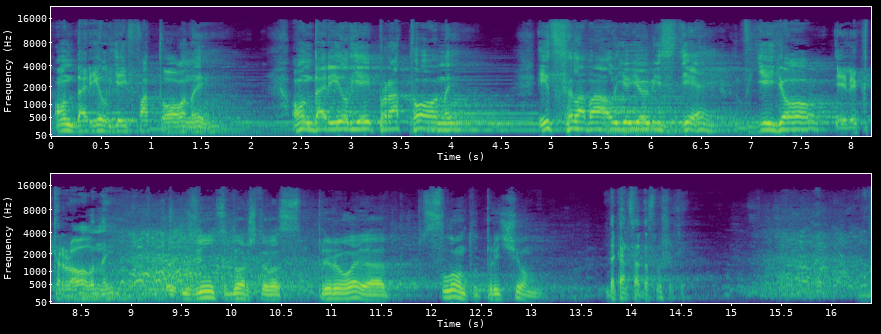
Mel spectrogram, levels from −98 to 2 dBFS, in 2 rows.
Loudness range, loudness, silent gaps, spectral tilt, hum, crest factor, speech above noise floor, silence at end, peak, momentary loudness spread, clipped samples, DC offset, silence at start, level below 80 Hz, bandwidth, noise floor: 6 LU; -20 LUFS; none; -5 dB/octave; none; 14 dB; 28 dB; 0 s; -6 dBFS; 14 LU; under 0.1%; under 0.1%; 0 s; -62 dBFS; 15.5 kHz; -47 dBFS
